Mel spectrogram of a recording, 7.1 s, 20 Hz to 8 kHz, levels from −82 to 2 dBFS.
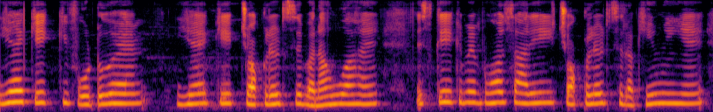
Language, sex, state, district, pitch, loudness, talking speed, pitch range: Hindi, female, Uttar Pradesh, Etah, 255 Hz, -19 LUFS, 175 wpm, 245-275 Hz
